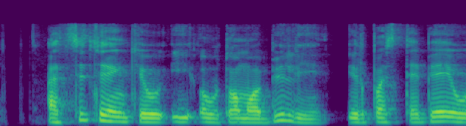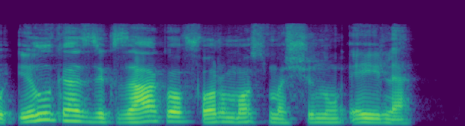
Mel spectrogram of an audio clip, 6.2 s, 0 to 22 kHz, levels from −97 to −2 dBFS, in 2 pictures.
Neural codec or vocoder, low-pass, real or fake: vocoder, 22.05 kHz, 80 mel bands, Vocos; 9.9 kHz; fake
